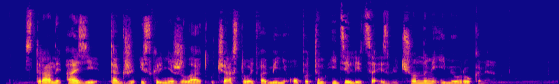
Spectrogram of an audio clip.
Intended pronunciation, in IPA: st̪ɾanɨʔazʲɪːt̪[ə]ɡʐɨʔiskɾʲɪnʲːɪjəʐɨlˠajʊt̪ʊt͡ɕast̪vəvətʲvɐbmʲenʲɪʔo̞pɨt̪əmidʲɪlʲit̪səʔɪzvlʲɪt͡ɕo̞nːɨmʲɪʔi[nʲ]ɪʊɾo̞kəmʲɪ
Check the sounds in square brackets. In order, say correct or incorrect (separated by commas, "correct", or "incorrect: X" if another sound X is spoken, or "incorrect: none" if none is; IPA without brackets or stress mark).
incorrect: a, incorrect: mʲ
